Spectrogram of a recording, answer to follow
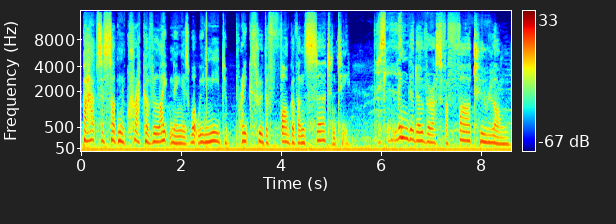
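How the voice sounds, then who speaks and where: A woman playing a dignified, caring elder guardian in a video game, speaking in a deliberate, formal, reflective way. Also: lowish voice, darkish tone, natural voice. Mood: grave reassurance. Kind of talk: scripted video game voice acting. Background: music behind the voice.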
